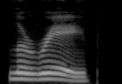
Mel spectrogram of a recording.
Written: laraib

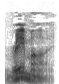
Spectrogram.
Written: Rami

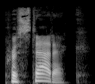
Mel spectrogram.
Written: prostatic

